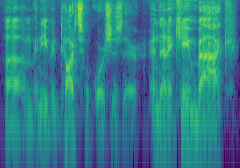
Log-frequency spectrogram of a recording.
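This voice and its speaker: A man's voice: low-pitched, steady tone, normal speed, fairly bright tone, a little hiss or hum. A middle-aged American man telling stories from his career as a guest in a conversational interview. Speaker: podcast guest, retired army colonel.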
